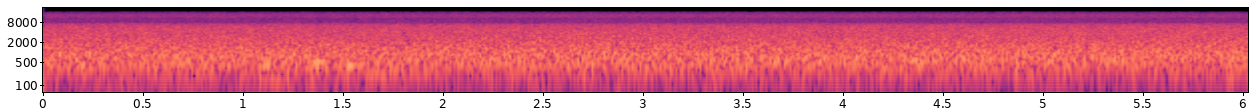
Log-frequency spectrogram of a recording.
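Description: Fast mountain stream rushing over rocks in small cascades: a loud, steady rush of water with no let-up.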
